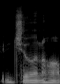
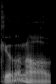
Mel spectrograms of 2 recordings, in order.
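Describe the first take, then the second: First: The name starts with a soft J sound. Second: The name starts with a hard G sound. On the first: The speaker calls it right. "It's probably J- Gyllenhaal" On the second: The speaker calls it wrong. "I said it with a hard G"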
